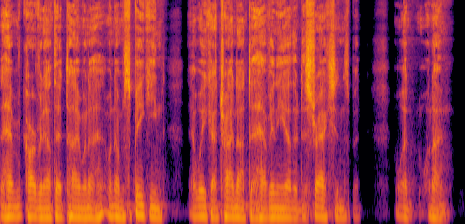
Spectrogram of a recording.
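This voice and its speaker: Somewhat breathy speech comes at a fairly quick pace on a very clean recording with a silent background. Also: man. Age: 60s. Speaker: pastor. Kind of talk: casual chat. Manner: halting, many repeated words.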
